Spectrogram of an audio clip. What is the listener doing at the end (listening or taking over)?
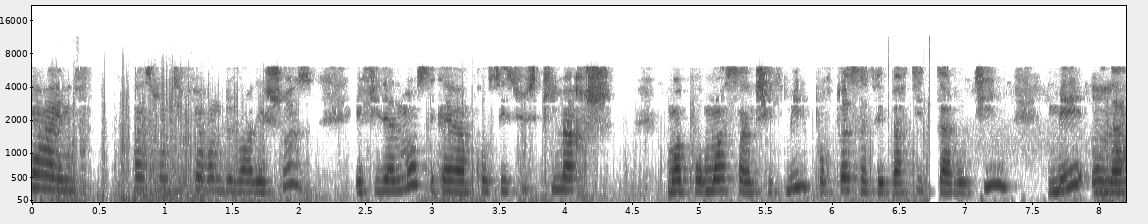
listening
